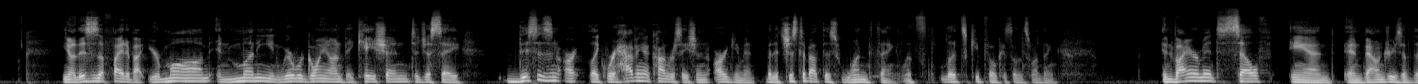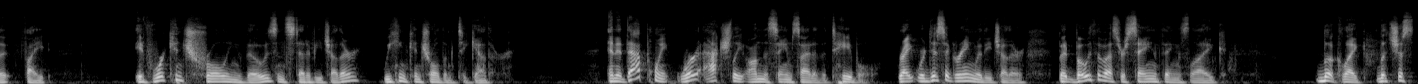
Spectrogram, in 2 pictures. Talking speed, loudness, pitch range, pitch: 205 wpm, -20 LUFS, 105-135 Hz, 115 Hz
